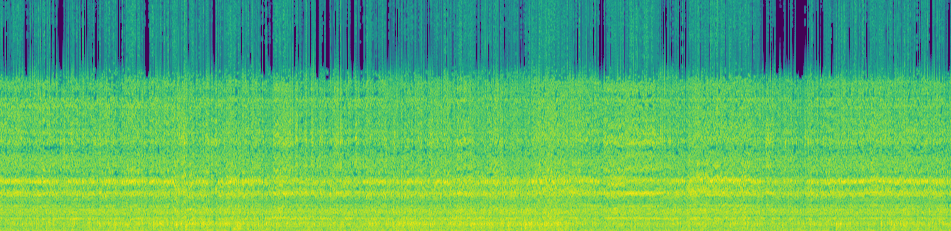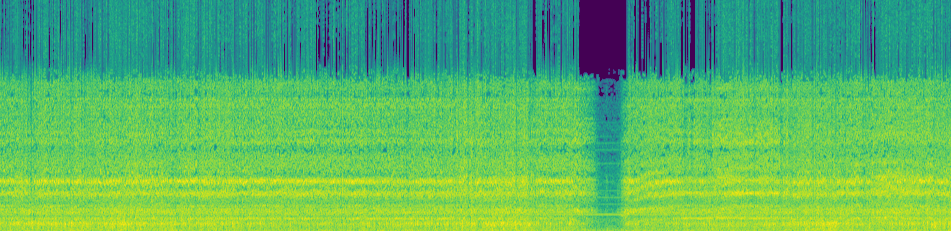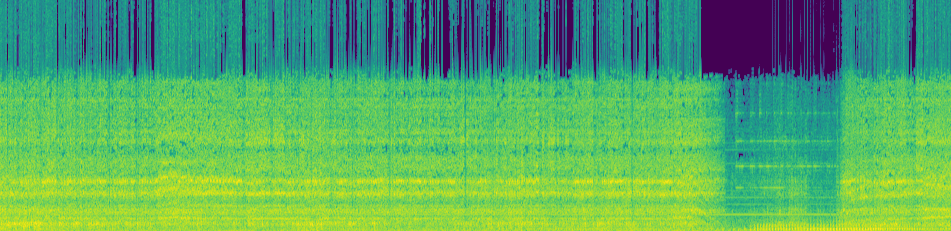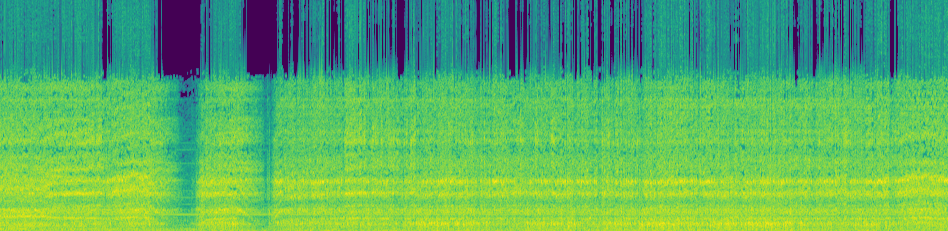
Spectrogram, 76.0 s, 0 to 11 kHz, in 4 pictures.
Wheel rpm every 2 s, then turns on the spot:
160, 160, 160, 160, 160, 160, 160, 160, 160, 160, 160, 170, 160, 160, 160, 70, 150, 160, 160, 160, 160, 160, 160, 160, 170, 160, 20, 70, 160, 160, 70, 110, 160, 160, 160, 160, 160, 160.
52-54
